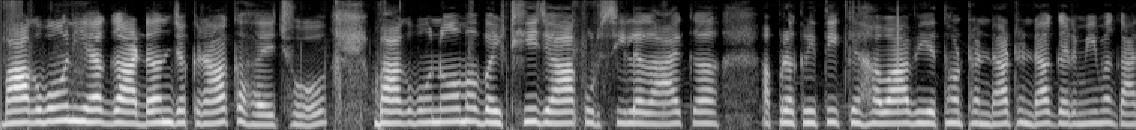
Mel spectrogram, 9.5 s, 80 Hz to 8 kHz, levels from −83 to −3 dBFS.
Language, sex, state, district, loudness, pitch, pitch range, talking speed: Angika, female, Bihar, Bhagalpur, -18 LUFS, 255 Hz, 245-265 Hz, 150 wpm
